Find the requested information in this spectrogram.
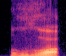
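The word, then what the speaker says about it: غ: comes from the same articulation point is the gha, like ghayri, ghayri, not gayri, gha, right? When you see the letter ghain, gha, gha, gha, gha, gha. You see, this is how it's pronounced, not ga, gha, gha, gha.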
